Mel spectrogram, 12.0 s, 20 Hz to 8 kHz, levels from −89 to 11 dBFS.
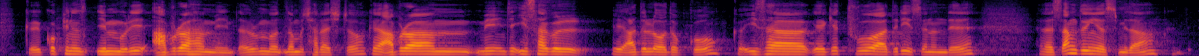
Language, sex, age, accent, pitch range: Korean, male, 40-59, native, 135-160 Hz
